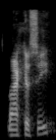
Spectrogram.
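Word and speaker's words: McAsey: threw out uh fisher mccassie is that how you pronounce it mackersey yep mackenzie sorry um maddie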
